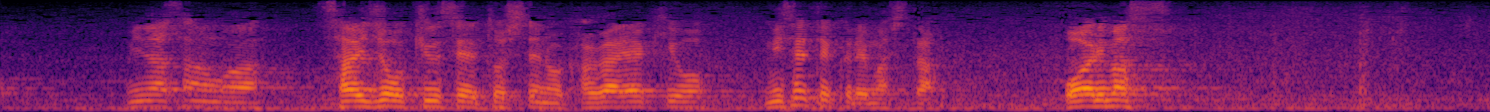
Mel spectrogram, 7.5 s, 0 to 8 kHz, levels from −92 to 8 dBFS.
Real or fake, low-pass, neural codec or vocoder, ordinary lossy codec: real; none; none; none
